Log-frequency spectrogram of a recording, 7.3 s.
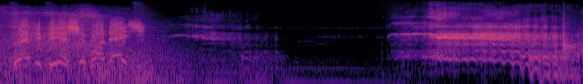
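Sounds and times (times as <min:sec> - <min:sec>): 
speech: 0:00.3 - 0:01.9
agitated mare in a stable whinnying shrilly: 0:02.2 - 0:03.6, 0:04.8 - 0:07.2
mare in a stable snorting: 0:04.9 - 0:07.2.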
